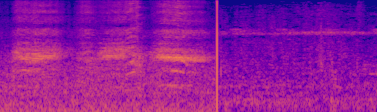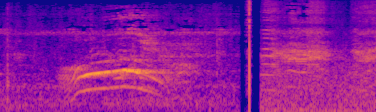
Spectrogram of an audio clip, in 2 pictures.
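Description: Guianan cock-of-the-rock giving a single harsh, crow-like squawk that rises then falls, lasting under a second, against faint background hiss.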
